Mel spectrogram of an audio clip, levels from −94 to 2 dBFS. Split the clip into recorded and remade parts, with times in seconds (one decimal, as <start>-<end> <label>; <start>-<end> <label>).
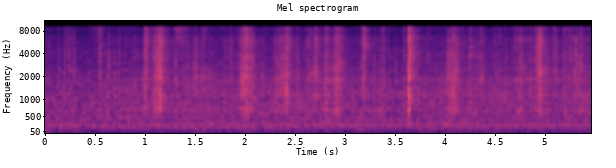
0.0-0.8 recorded; 0.8-3.3 remade; 3.3-3.8 recorded; 3.8-5.5 remade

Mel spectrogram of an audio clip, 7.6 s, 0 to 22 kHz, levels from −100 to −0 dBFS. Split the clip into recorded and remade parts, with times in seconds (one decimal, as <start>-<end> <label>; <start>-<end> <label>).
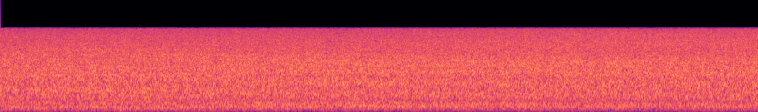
0.0-3.4 recorded; 3.4-4.0 remade; 4.0-7.6 recorded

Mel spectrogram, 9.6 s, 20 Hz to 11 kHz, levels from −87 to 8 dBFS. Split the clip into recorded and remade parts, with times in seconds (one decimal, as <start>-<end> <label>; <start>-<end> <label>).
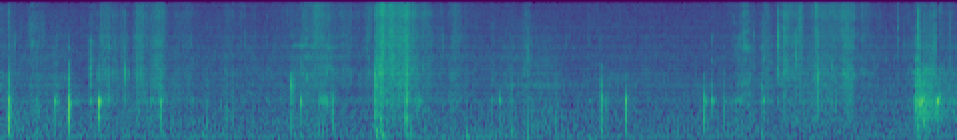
0.0-9.6 remade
